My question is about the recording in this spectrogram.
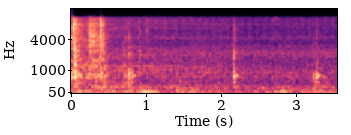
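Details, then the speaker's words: Sony SL-330 Betamax VCR with cassette loaded, which rewinds poorly; sharp light clicks at uneven gaps from the tape transport, owner suspects a failed take-up idler gear. "But you're still getting that issue. So, I do believe that the issue is with the take-up. I think the idler gear has failed on this one."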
